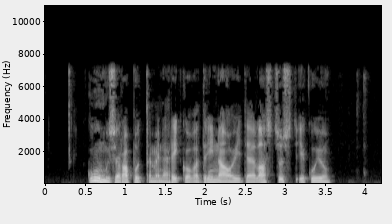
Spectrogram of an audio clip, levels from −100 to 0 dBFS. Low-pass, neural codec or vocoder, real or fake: 7.2 kHz; none; real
